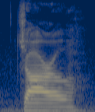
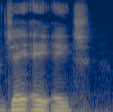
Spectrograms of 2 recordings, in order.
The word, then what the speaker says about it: Jahrel: Some people say Jarrell, Jarl, Jahurl. Like I don't know, cause the H just throws everyone off. It's really Jahrel, Jarrell, but it's like Ja.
